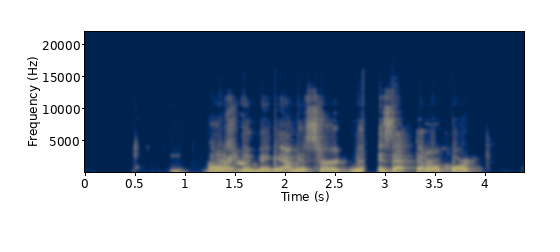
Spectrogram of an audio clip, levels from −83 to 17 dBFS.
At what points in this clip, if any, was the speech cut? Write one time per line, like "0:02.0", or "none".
0:02.9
